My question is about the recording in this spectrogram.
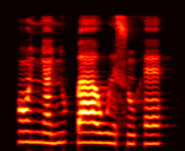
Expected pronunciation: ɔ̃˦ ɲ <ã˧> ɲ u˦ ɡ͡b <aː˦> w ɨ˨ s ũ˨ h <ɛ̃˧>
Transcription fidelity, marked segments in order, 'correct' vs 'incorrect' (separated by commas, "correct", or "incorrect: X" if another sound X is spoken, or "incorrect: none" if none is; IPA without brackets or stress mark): correct, correct, incorrect: ɛ˧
